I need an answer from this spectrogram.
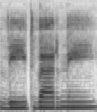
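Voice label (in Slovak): "výtvarný", slovenské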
